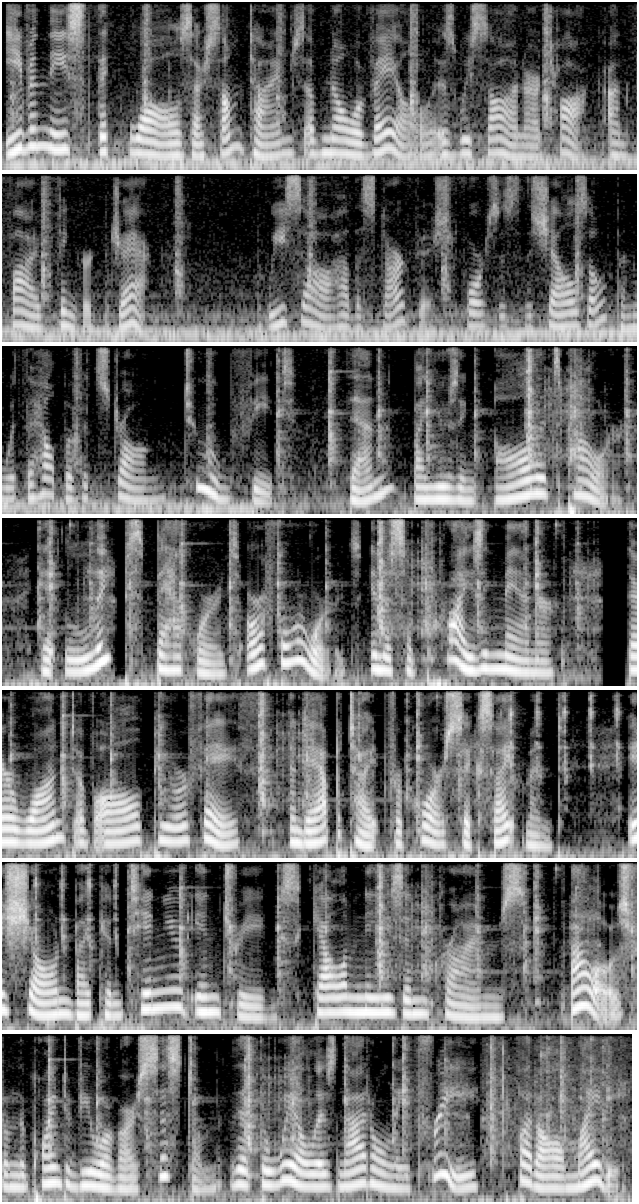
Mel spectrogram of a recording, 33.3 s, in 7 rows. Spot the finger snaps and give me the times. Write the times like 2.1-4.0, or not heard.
not heard.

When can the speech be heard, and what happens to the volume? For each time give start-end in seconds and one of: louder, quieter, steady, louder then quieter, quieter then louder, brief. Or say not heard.
0.0-5.8 quieter
6.8-33.2 louder.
